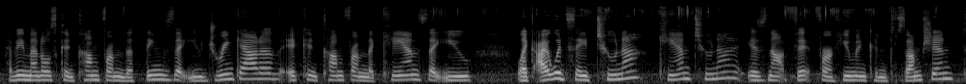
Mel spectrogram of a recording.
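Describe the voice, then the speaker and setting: A woman host chatting casually on a livestream as a spiritual guide, thinking aloud in a halting way as she takes viewer questions. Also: medium pitch, a little hiss or hum.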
